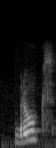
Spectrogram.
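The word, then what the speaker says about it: BRVNKS: Bom, para quem não conhece, Brunks nada mais é do que uma banda de rock que originalmente vem de Goiás. E como se escreve Brunks Não é da forma que eu estou falando, é B-R-V-N-K-S.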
